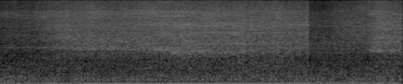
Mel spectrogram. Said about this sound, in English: So listen to the sound when you put your meat down.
